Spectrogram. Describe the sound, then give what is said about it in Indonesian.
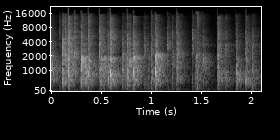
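Sharp hand claps from a teacher and young children after singing a song in an early-childhood lesson, a quick rhythmic series of many loud, crisp claps with brief gaps between clusters. “Tepuk tangan untuk kita semua.”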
